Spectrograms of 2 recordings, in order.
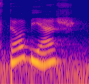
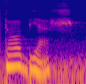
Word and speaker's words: Tobiasz: his name was Tobiasz, and I would look for approval into my father's eyes. His name was Tobiasz, and that's how we pronounce what you pronounce as Tobias, Tobiasz, so it rhymed.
